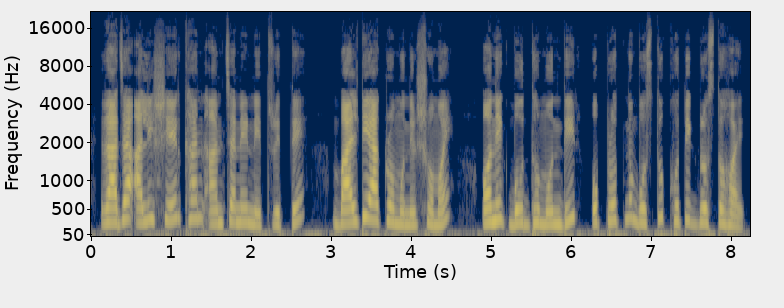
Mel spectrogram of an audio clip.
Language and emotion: Bengali, neutral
